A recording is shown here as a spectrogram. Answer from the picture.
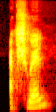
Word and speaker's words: actuel: I want you to pay attention to how the biggest difference is in syllable stress. English always has one obvious place for syllable stress in multisyllabic words, and French is more like even, okay?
